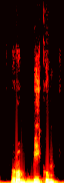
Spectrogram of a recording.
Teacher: Ra is heavy because it's having fatha. Ra ba fatha kasra bi, rabbi kaf mim damakum, rabbikum.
